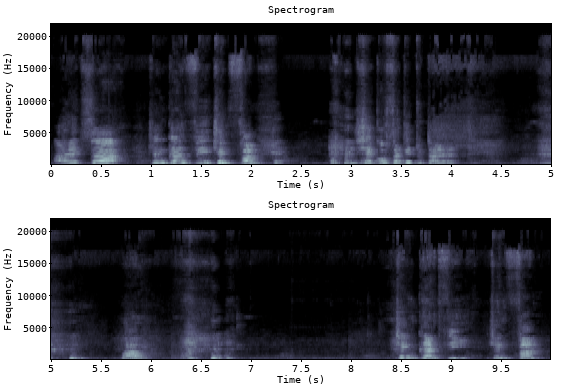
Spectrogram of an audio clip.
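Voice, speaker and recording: An actor playing a lecherous, manipulative middle-aged uncle, insistent and wheedling. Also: male voice, high-pitched, animated, unhurried, pauses often, pushed and bright, full character voice. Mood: pushy. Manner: insistent, wheedling, keeps tagging "hein?". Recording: distant mic with background music.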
